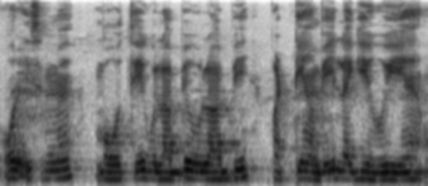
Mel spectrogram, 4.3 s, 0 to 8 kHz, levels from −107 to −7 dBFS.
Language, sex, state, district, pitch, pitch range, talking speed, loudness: Hindi, male, Uttar Pradesh, Shamli, 120 Hz, 115-130 Hz, 170 wpm, -15 LUFS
